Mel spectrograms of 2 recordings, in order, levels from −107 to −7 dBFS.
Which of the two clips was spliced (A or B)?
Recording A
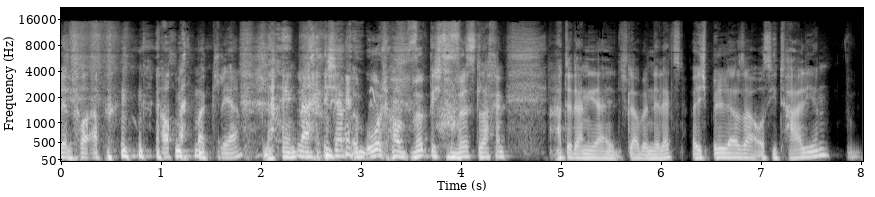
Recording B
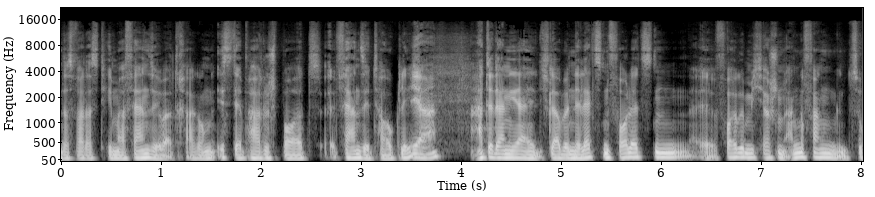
A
